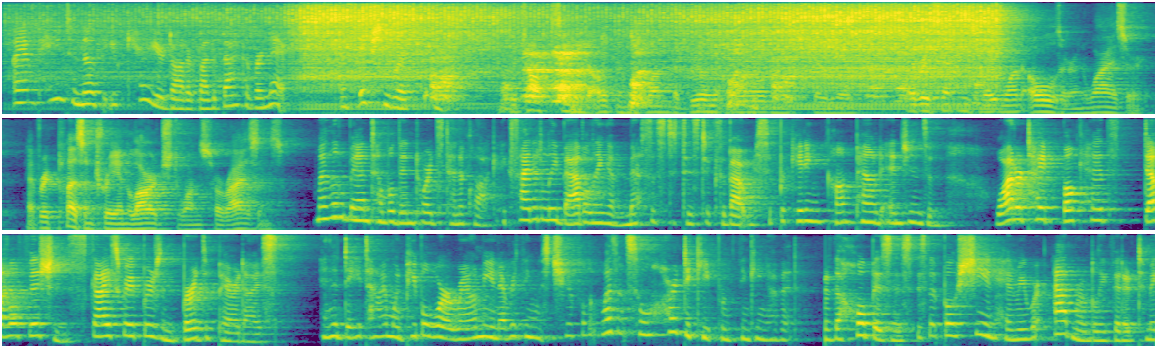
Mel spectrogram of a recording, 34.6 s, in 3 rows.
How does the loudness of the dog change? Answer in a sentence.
The volume of the dog goes down.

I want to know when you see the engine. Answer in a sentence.
The engine can be heard from 0.0 to 10.1 s.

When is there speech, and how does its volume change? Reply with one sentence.
You can hear the speech from 0.0 to 34.5 s, at a steady volume.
